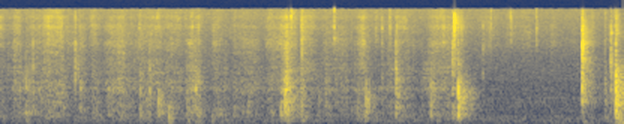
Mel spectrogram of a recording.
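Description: Hands rummaging in the stretch-fabric pocket of a hard-shell carry case, rustling cloth and pulling out charging cables, with a few sharp clicks and knocks, loudest about two, three and four seconds in.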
